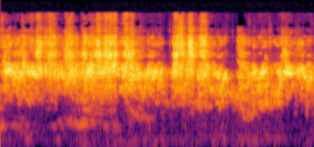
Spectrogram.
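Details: Short burst of budgerigar calls, rattling, scratchy, high chirps with a brief gap before more warbling.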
